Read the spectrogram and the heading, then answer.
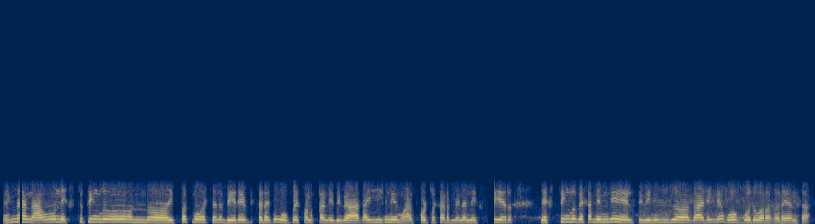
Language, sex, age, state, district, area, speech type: Kannada, female, 30-45, Karnataka, Mandya, urban, conversation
